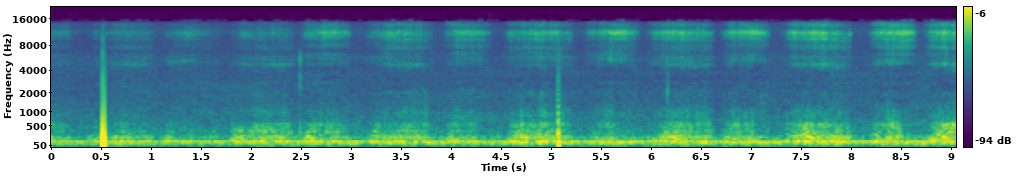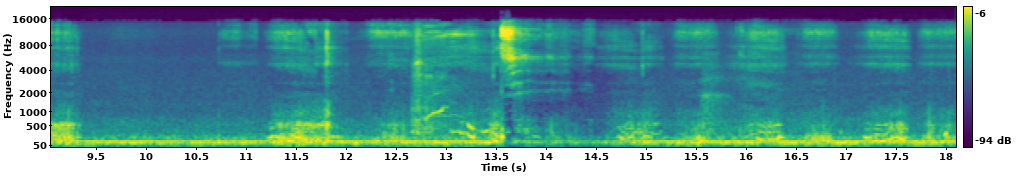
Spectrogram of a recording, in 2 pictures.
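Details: 11-week-old bulldog puppy snoring with eyes open, possibly not actually asleep: steady low rattling snorts repeating with each breath.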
